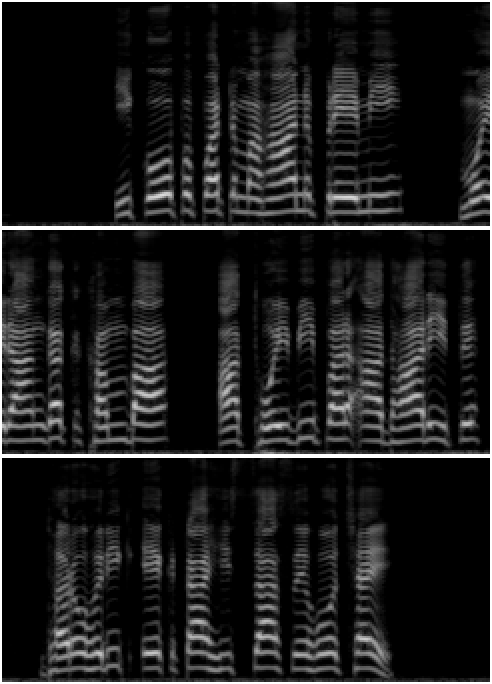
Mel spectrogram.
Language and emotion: Maithili, neutral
